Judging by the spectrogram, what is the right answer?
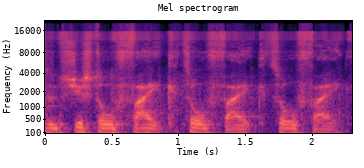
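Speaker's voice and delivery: very soft, low retelling; low, soft, weary-sounding dismissal; quiet reassurance. Retold or imitated. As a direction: play it down, hushed and subdued. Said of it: "I've told them a few times".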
